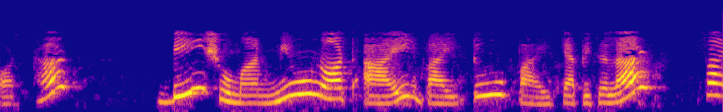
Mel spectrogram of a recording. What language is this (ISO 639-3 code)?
ben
